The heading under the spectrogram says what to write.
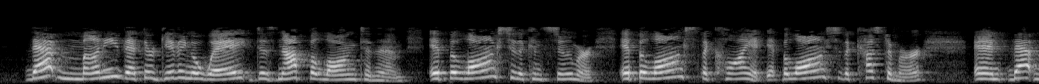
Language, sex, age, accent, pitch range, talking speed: English, female, 40-59, American, 245-320 Hz, 160 wpm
